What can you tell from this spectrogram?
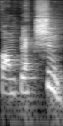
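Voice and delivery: ordinary delivery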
